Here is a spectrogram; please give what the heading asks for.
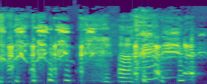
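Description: A person coughs close to the microphone in a loud, repeated fit of harsh bursts, with a brief pause midway before another round of raspy coughs.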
